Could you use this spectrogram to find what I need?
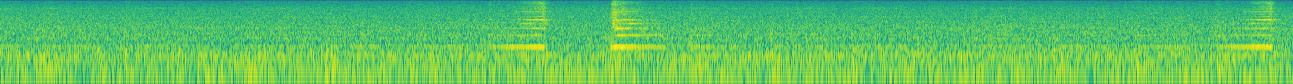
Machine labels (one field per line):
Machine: slide rail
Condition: normal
